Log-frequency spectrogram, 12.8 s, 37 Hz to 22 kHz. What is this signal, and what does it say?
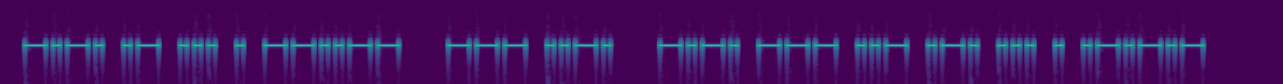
Morse code, heard as a keyed tone, about 17 wpm, 700 Hz. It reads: CASE, OF COURSE.
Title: Sentences from Top 1000 Words - Review Part 3 - 17wpm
